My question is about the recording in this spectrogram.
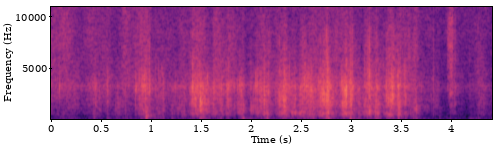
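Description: Sweatshirt fabric rustling and brushing as a pressing pad is slid in between its layers, with a few soft knocks.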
